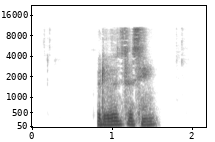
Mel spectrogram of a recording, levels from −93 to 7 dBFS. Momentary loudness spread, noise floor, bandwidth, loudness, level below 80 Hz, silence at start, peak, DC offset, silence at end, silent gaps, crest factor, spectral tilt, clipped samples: 10 LU; -84 dBFS; 11 kHz; -25 LUFS; -50 dBFS; 0.8 s; -10 dBFS; under 0.1%; 0.6 s; none; 18 dB; -4.5 dB/octave; under 0.1%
